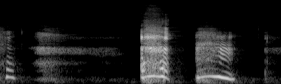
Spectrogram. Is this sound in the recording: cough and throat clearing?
yes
